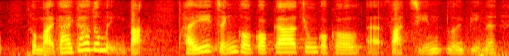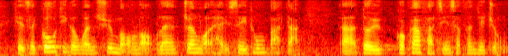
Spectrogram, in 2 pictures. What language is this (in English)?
Cantonese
